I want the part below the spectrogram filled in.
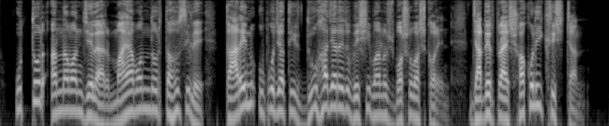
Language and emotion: Bengali, neutral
